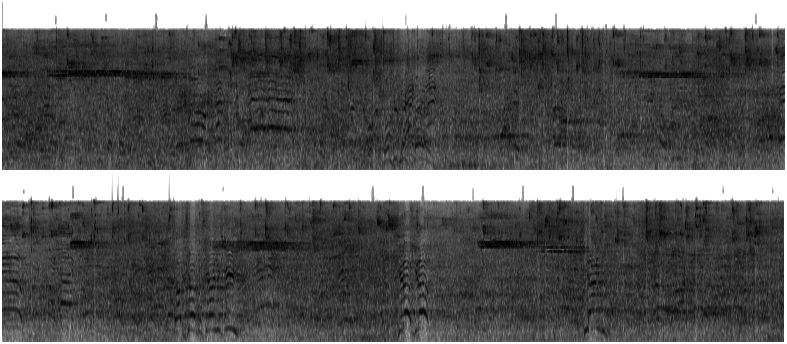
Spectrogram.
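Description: Indoor basketball game: a ball bouncing on a hardwood court and several short high squeaks of sneakers, under constant echoing voices and occasional shouts from players and spectators.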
